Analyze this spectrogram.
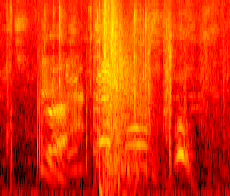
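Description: A rifle fires a single shot.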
